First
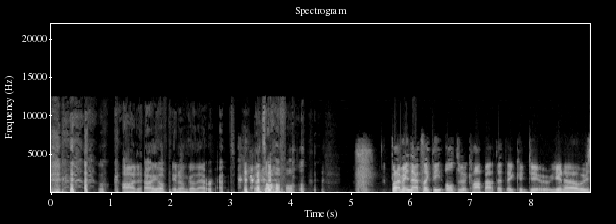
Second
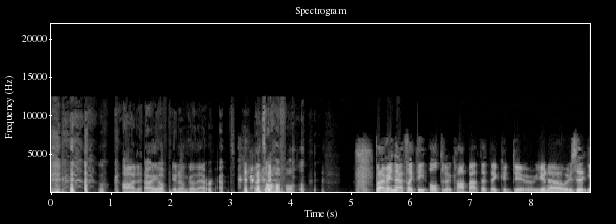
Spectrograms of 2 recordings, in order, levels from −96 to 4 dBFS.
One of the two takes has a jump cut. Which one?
second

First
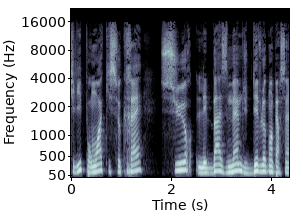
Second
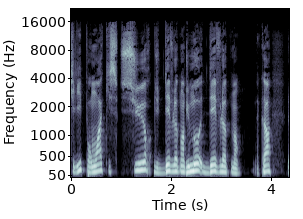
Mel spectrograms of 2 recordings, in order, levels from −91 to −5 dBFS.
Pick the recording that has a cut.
second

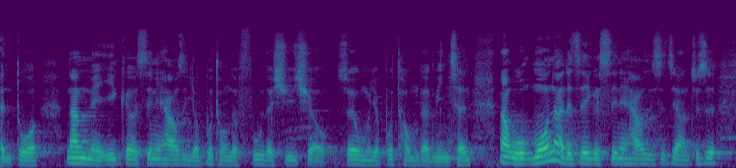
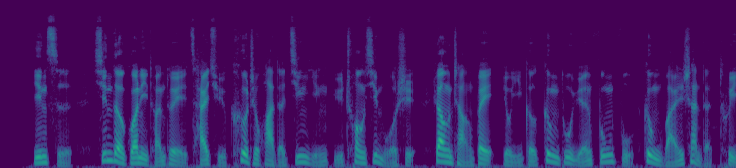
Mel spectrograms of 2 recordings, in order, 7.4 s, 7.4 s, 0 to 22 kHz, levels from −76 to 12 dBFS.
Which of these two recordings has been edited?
second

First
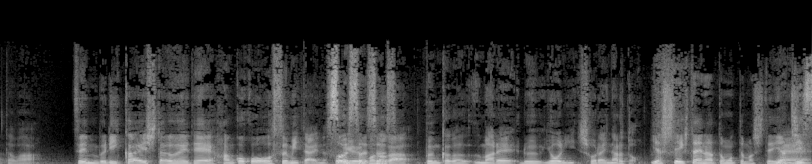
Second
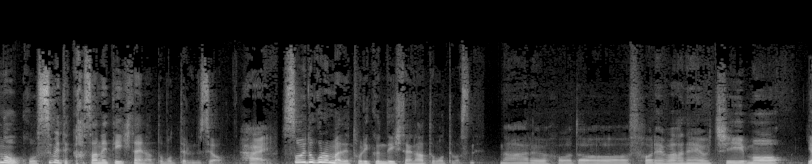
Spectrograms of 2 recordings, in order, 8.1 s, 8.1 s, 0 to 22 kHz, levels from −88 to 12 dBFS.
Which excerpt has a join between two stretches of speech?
second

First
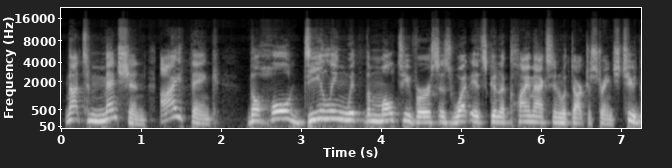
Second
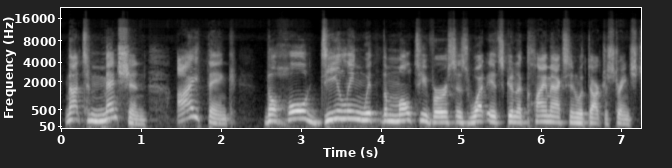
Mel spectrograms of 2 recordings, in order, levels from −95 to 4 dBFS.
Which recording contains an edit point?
first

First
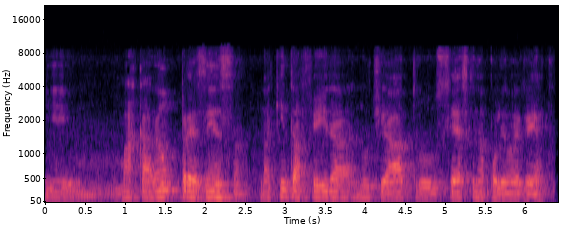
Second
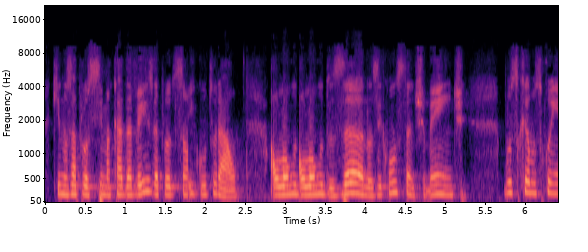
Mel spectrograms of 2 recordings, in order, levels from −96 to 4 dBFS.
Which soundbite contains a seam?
second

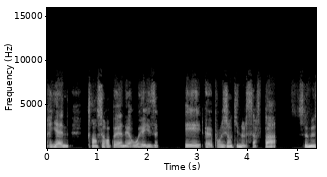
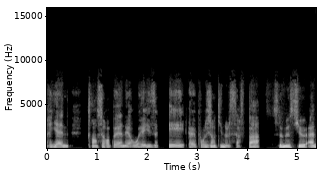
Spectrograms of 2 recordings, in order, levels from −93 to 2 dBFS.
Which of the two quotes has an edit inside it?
second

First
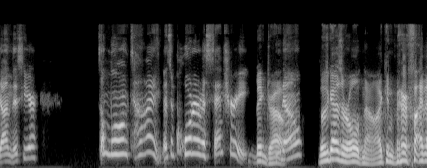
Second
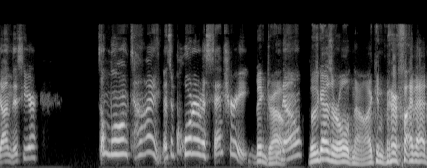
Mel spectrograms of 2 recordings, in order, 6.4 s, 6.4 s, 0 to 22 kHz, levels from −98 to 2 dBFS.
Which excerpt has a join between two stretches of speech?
second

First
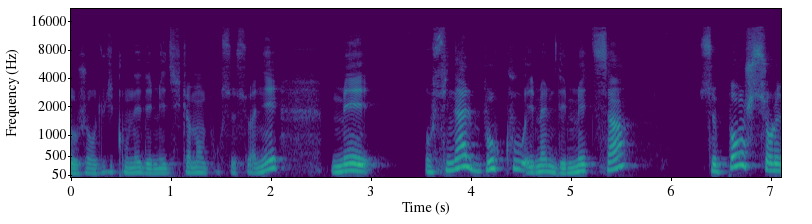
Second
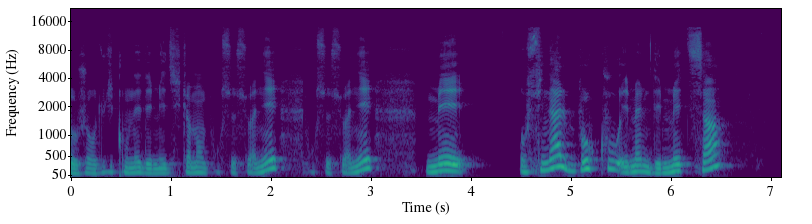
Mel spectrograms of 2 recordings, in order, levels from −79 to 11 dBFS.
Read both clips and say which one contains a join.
second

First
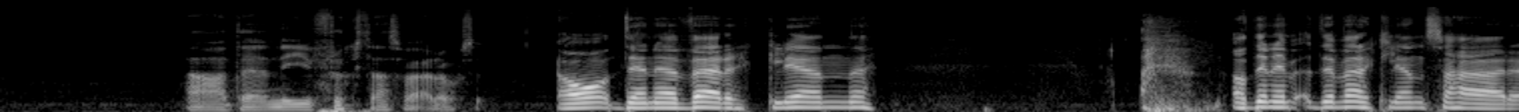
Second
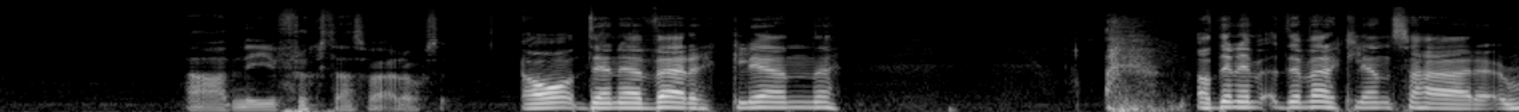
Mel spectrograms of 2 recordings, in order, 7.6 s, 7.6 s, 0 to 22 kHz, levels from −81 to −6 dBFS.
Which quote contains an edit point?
second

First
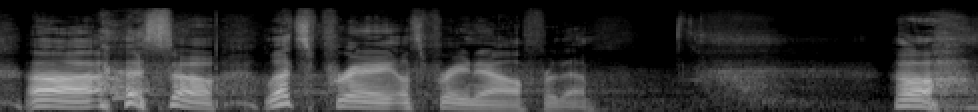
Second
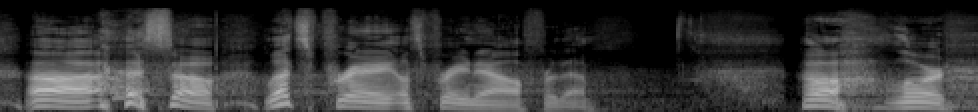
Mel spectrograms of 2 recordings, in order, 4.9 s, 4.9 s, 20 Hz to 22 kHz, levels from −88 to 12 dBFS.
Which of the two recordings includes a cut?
second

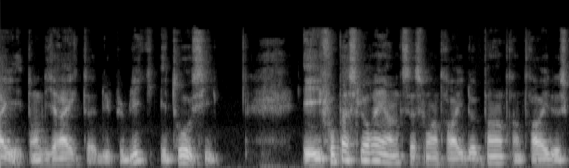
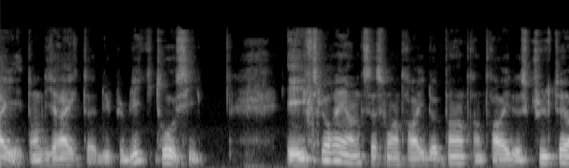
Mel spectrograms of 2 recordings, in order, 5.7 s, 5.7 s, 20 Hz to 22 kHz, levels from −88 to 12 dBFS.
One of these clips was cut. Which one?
second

